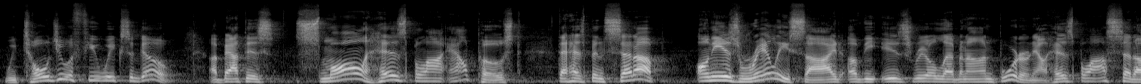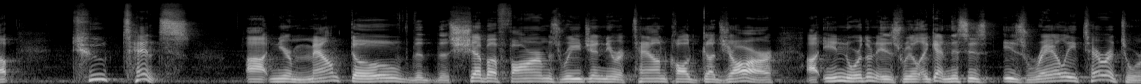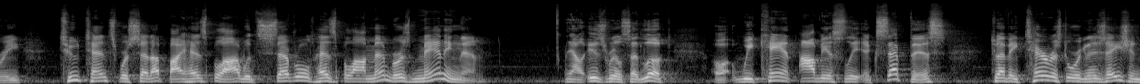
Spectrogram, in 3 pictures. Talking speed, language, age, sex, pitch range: 145 wpm, English, 50-69, male, 125-155 Hz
